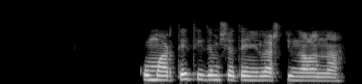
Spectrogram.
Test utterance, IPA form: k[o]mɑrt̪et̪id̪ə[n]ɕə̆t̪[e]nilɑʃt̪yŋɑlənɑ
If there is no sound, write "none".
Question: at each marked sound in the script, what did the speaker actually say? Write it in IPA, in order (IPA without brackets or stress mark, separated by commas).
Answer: u, m, e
